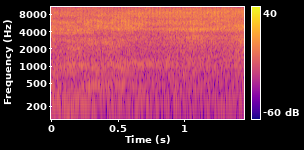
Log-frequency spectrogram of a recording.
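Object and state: Nothing is struck.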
